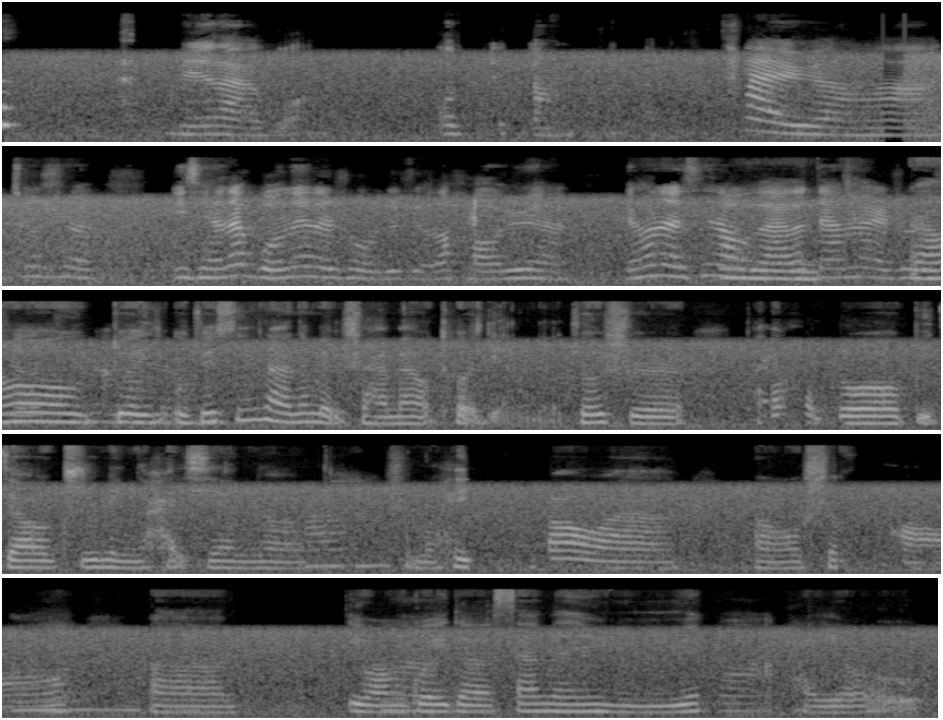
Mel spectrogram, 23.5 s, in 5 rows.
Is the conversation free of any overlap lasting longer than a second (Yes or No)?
No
